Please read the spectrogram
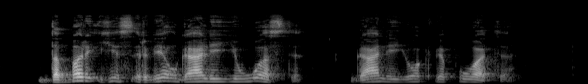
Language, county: Lithuanian, Alytus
